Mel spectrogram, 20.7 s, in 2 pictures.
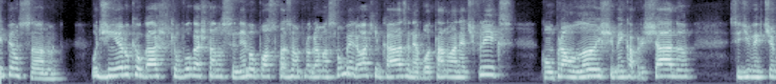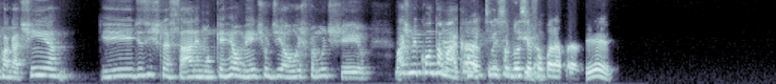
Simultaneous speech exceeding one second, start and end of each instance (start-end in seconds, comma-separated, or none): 16.2-17.6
